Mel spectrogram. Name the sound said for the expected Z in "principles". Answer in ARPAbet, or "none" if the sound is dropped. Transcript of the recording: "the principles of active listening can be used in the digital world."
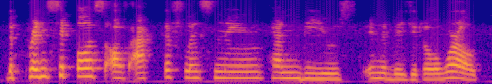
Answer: S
